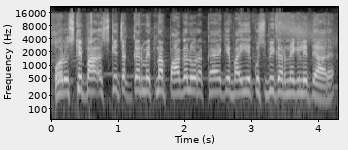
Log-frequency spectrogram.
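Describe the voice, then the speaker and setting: High-voiced man scolding, preachy vlog host. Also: steady tone, fairly quick. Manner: preachy, scolding, addresses viewers as brothers. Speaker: prank and social video host. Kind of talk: emotional street-video presenting.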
